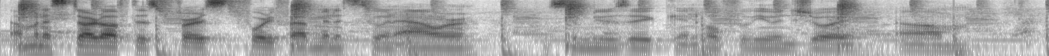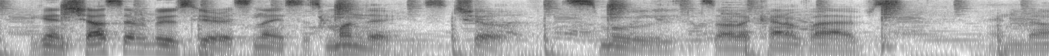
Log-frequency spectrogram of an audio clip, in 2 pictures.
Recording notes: Originally broadcast live on January 9, 2017 from the storefront of The Late Late Bar on Houston Street in New York City.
